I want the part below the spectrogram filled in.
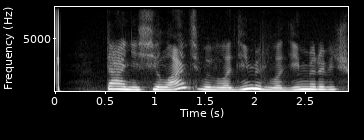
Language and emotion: Russian, neutral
